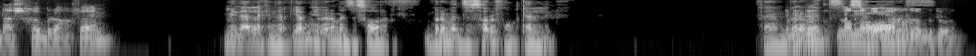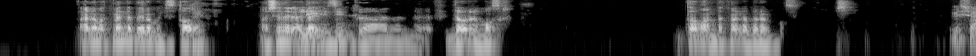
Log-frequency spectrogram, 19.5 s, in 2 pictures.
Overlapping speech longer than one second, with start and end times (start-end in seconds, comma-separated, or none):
7.8-9.1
